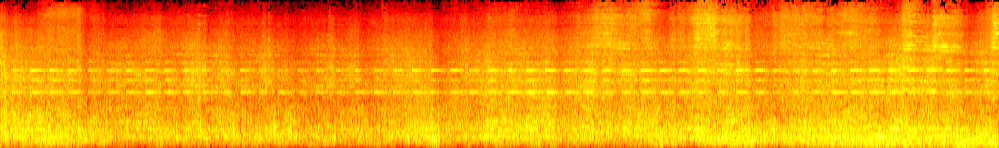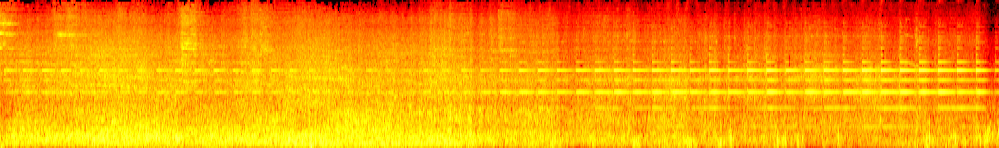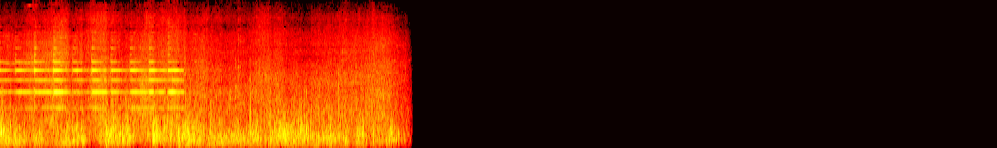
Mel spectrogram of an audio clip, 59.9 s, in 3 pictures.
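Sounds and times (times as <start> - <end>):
freight train wheels rumbling: 0.0 - 47.9
steady high tone: 4.8 - 43.7.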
